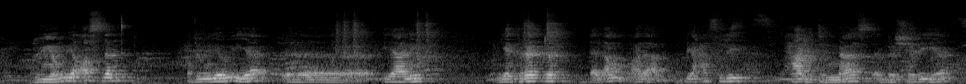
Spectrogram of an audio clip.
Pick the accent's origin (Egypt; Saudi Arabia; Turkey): Turkey; كل بلد له طبيعته طبيعته تقاليد مثلا عندنا في تركيا بدعات أخرى بدعات غير موجودة عندكم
